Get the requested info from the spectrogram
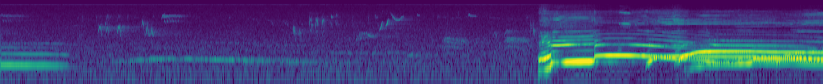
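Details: Gray wolves howling in the jungle on a full-moon night: first a few faint drawn-out tones, then a loud chorus of overlapping, sliding howls.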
